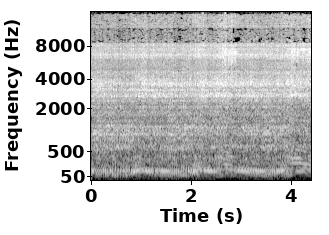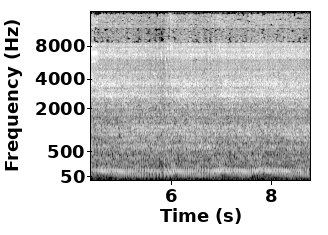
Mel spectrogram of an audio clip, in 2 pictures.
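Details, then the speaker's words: Honda Revo Fit injection motorcycle revved after throttle body repair: rough, rattly top-end clatter; worn camshaft bearing, possibly from oil starvation or poor-quality replacement bearing. "bagian laher noken as laher noken as-nya ini bunyi ya ini bisa terjadi karena mungkin pernah kehabisan oli atau Enggak emang kualitas dari sih laher noken as-nya kayak gitu"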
